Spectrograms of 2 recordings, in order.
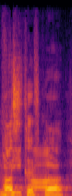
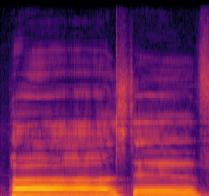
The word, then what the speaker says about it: Pastewka: Pastewka. Pastewka. Genau, Vorname Bastian. Bastian. B-A-S-T-I-A-N, so wird es buchstabiert.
